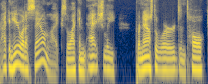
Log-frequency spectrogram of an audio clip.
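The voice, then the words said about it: Deep podcast-style voice. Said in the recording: “you have a podcast voice ... It's too deep.”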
